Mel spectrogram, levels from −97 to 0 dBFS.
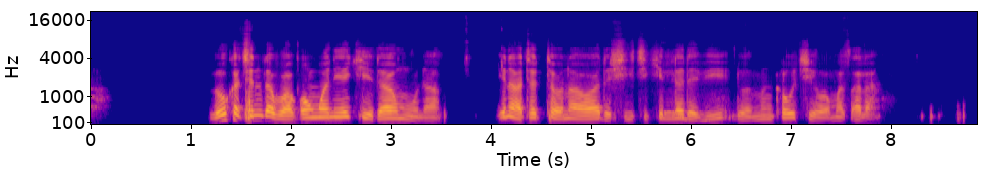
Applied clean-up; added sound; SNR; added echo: neural mask model Resemble Enhance denoiser.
